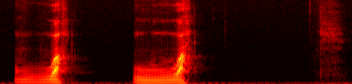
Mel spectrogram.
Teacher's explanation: C'est un peu comme avoir le son OU suivi du son A. Et si on dit ces 2 sons très rapidement, on fait OUA.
